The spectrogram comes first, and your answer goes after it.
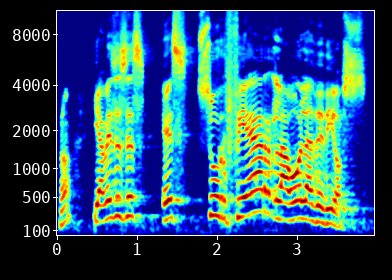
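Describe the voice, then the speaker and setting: High, bright-voiced preacher man in a reverberant hall. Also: slow. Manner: animated preaching with jokes and acted quotes. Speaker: pastor. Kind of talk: sermon. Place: church sanctuary.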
